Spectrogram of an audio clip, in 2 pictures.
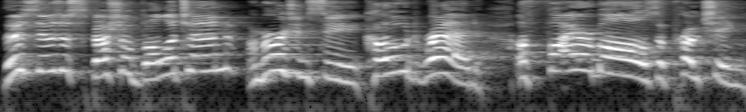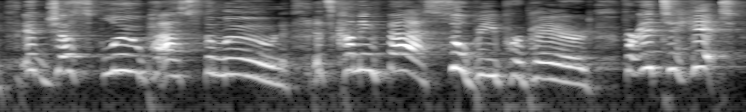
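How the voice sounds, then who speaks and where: A woman voicing an urgent news announcer in a children's storybook, loudly declaiming an emergency bulletin. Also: high voice, expressive, measured pace, hardly any pauses, voice pushed up, exaggerated voice. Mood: urgent, alarmed.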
